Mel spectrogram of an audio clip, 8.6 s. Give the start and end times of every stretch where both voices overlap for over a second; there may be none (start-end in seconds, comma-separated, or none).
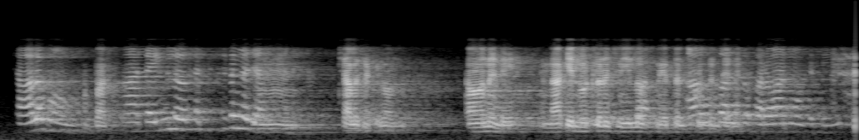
none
